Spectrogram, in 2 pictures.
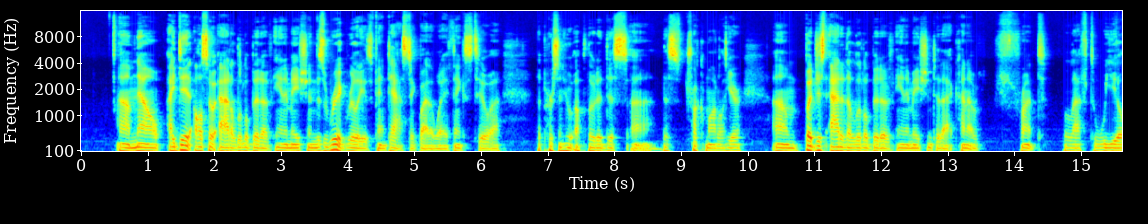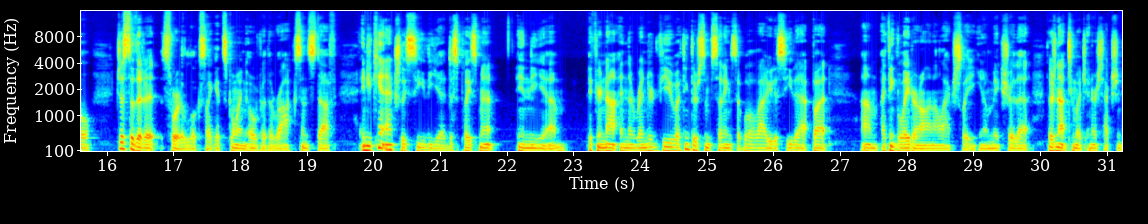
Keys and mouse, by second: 1.1 a, 3.5-6.9 shift+drag, 3.9 shift+d, 5.3 shift+d, 6.2 shift+d, 6.9 space, 8.3-9.6 shift+middle drag, 9.7 middle click, 13.2-15.4 middle drag, 14.8 space, 15.4 click, 15.6 middle click, 15.6 click, 15.8 middle click, 15.9-16.3 drag, 16.6 ctrl+Tab, 16.8 click, 16.8 middle click, 16.8 right click, 17.3 ctrl+s, 17.3 click, 17.7-19.3 shift+drag, 18.6-19.3 middle drag, 18.6-19.3 right drag, 22.5 middle click, 22.8 click, 23.5 shift+s, 24.6 shift+a, 25.2-31.2 drag, 26.5 g, 27.2 g, 28.5 F2, 30.0 shift+middle click, 30.0 shift+right click, 30.5 ctrl+p.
